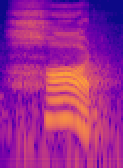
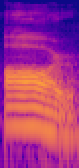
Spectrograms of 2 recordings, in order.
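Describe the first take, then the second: First: The word starts with an audible h sound. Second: The word starts with a vowel, no h sound. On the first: The speaker calls it wrong. "We don't say har" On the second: The speaker calls it right. "but the sound is R"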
